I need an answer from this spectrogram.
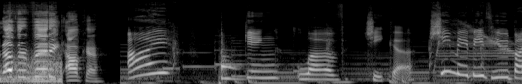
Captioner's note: beeps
